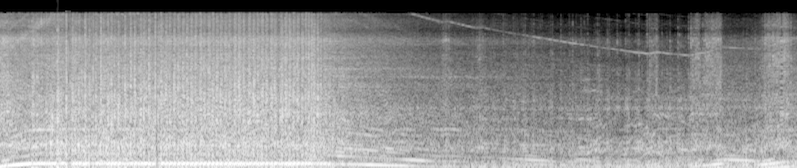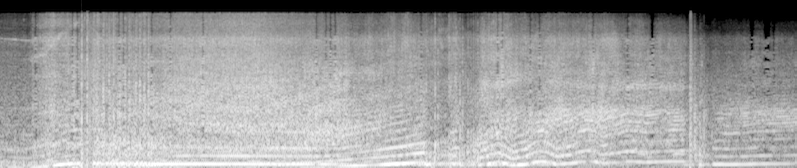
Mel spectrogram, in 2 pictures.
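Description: Seat Ibiza drag car's engine revved hard at the start line: held at high revs for about three seconds, dropped back, then held high again about halfway through, revving up and down and fading as the cars pull away down the strip. Another drag car's engine runs alongside.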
